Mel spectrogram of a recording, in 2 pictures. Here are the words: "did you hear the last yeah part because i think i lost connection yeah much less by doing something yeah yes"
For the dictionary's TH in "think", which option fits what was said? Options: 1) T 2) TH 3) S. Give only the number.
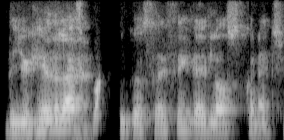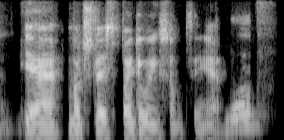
2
